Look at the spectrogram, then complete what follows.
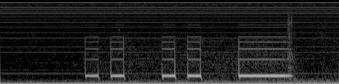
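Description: A telephone busy tone after a listener's phone-in call from Pesanggrahan, South Jakarta, to the Elcinta radio show was cut off: two pairs of short electronic beeps, then one longer sustained beep, clear over faint line hiss with no talking.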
